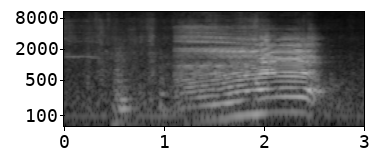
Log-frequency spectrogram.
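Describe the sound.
Cattle at pasture. After a couple of faint low sounds, a cow gives one long, loud, deep moo that holds steady and then cuts off, with no talk.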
